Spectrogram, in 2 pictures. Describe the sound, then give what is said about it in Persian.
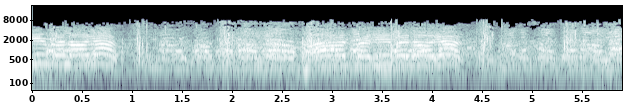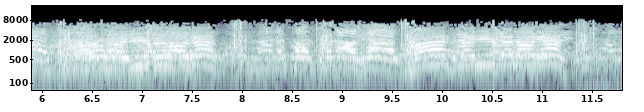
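A large crowd of students chants loudly at a protest gathering at Isfahan University of Technology, many voices shouting in rhythmic, repeated phrases, dense and continuous throughout. “صدای همه دانشجویان دانشگاه صنعتی اصفهان رو میتونیم بشنویم.”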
